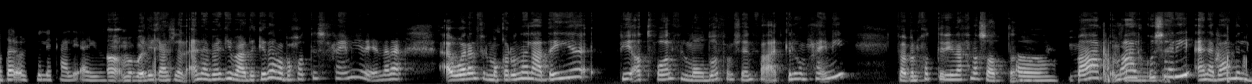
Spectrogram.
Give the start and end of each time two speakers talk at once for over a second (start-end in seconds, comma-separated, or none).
none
